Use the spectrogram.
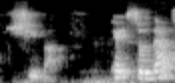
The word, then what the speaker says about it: Shiva: But in Sanskrit, you would always pronounce that final A, Shiva.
